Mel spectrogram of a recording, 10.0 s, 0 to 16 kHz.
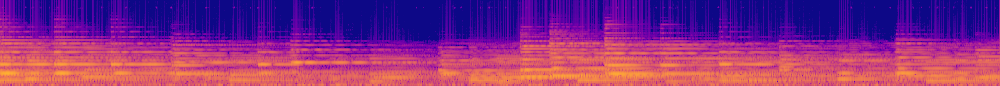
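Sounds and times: solo piano hymn chords: 0.0 - 10.0.

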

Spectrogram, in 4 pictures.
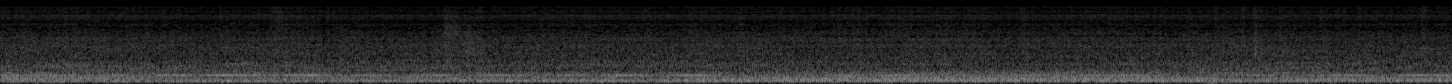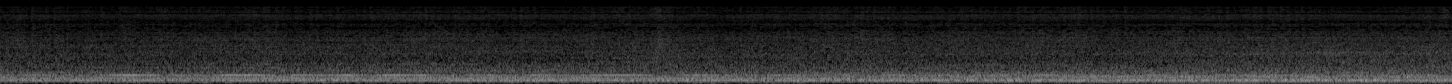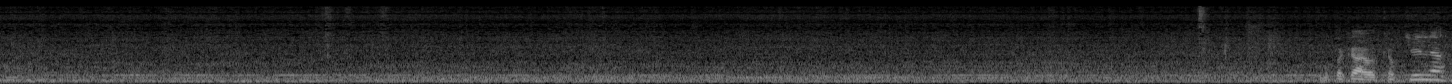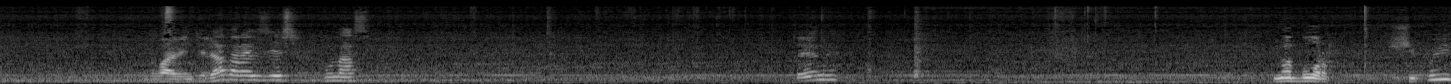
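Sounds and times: small fans humming: 0.0 - 58.0.

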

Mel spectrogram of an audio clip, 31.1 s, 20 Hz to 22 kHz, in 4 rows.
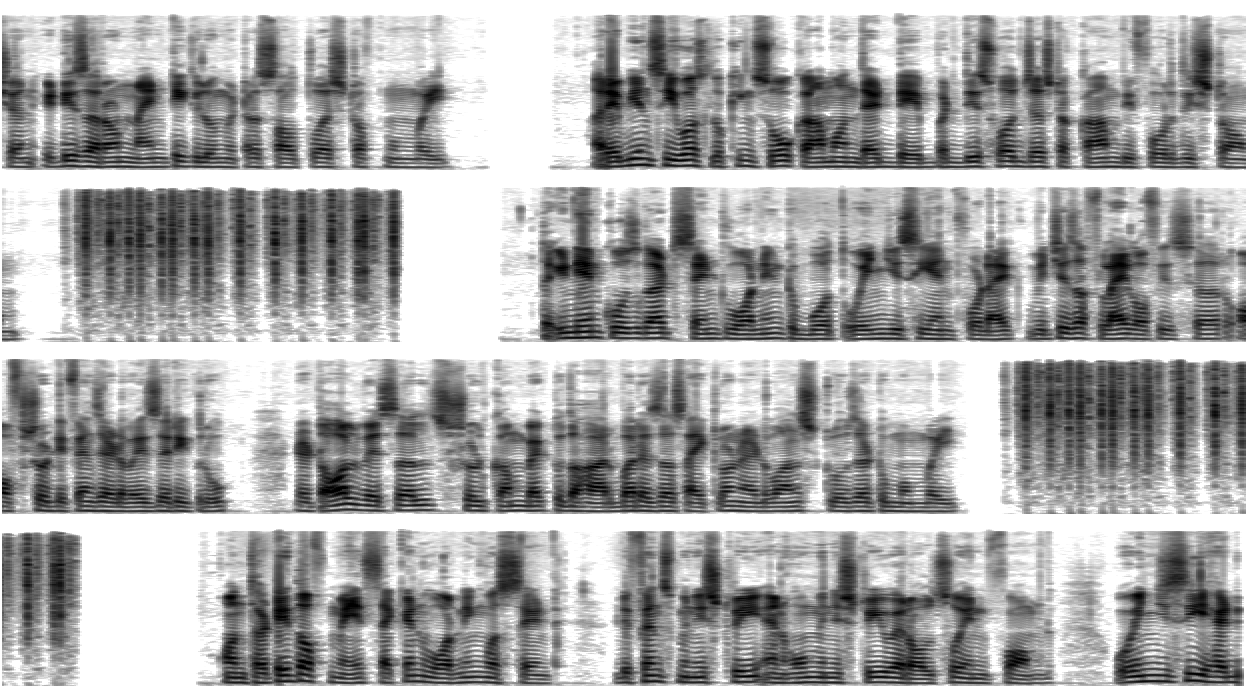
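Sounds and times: rapid keyboard key clicks: 8.2 - 10.3, 21.9 - 23.8.

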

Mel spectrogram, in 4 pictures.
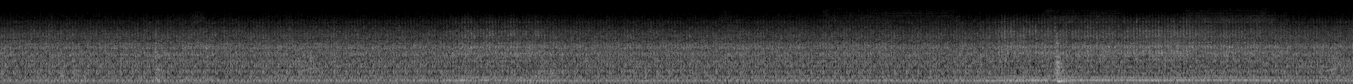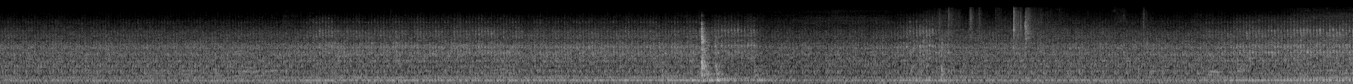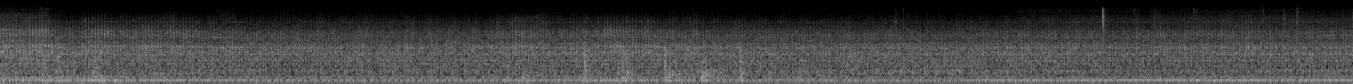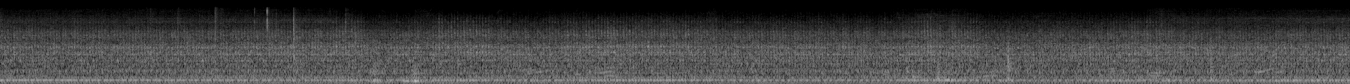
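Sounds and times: diesel engine running: 0.0 - 54.0.

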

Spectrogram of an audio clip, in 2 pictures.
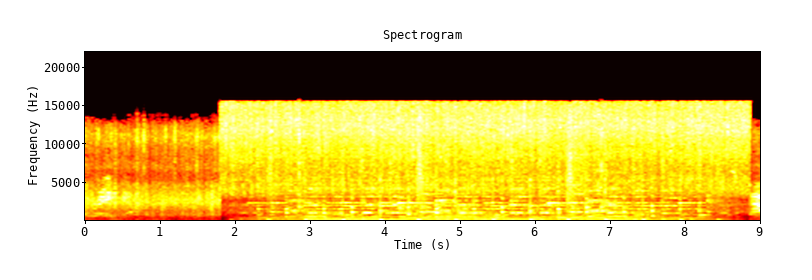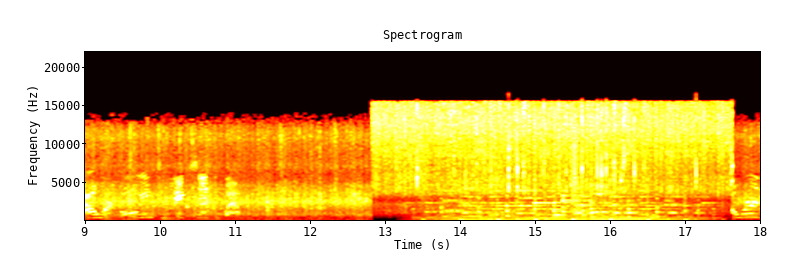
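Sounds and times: music with steady beat: 1.9 - 8.8, 13.3 - 17.6.

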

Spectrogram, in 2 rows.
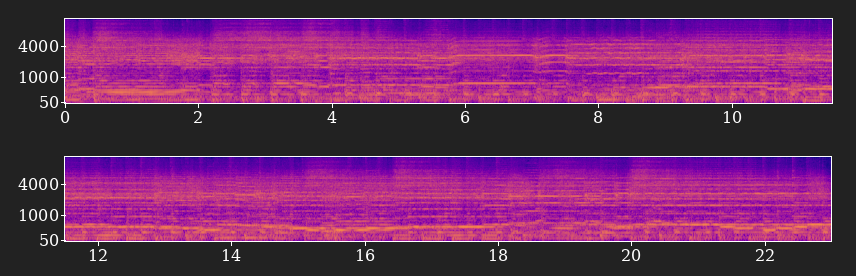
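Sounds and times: guitar: 0.0 - 23.0
instrumental backing track: 0.0 - 23.0.

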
